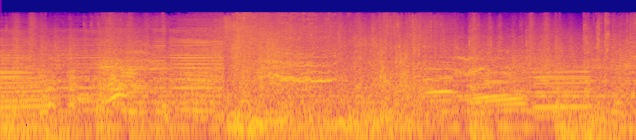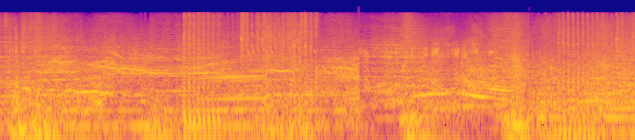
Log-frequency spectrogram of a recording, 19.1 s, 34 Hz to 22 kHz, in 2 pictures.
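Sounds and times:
rapid gunfire: 12.3s - 14.4s, 17.5s - 19.0s.

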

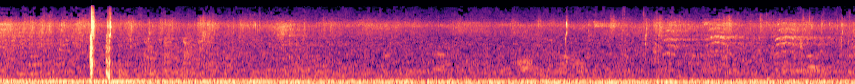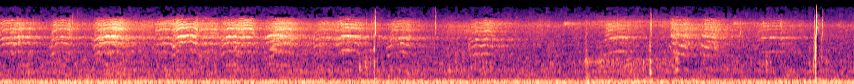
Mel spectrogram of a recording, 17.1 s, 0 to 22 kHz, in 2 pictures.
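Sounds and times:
low rumble: 0.0s - 17.0s.

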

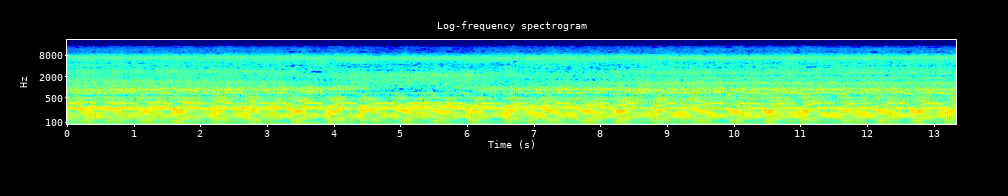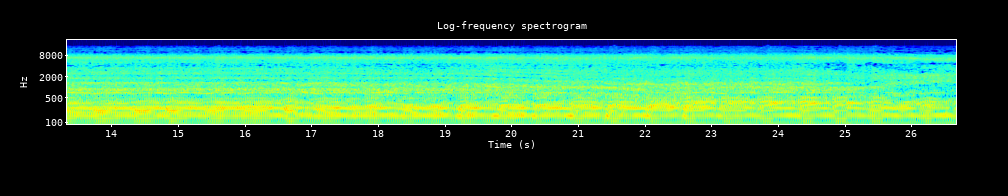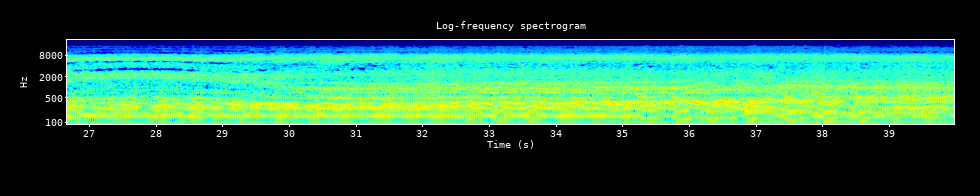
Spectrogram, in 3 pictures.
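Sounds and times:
tiller engine running: 0.0s - 39.9s
tines churning soil: 0.0s - 39.9s.

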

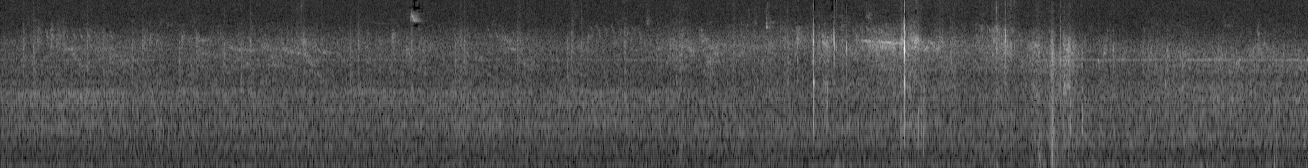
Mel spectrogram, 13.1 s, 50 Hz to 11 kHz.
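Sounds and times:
outdoor background hiss: 0.0s - 13.0s.

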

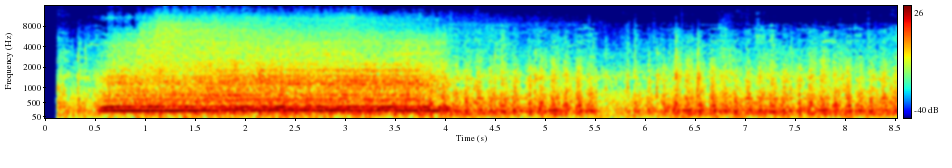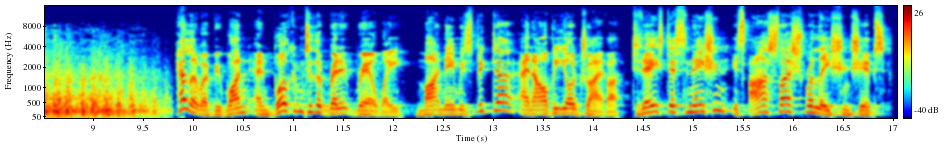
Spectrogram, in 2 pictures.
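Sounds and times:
train rattling past: 0.1s - 10.3s
steam train whistle: 0.4s - 4.2s.

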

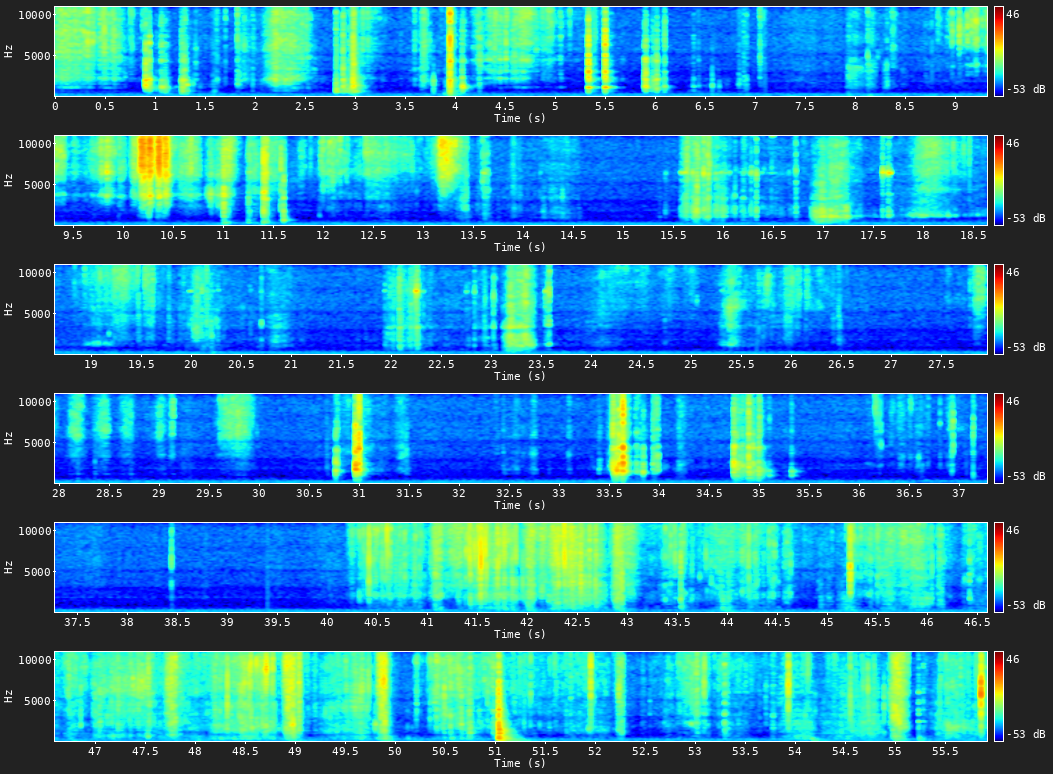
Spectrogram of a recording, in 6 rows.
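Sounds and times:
slime squishing and crinkling: 0.0s - 5.2s, 40.2s - 55.9s.

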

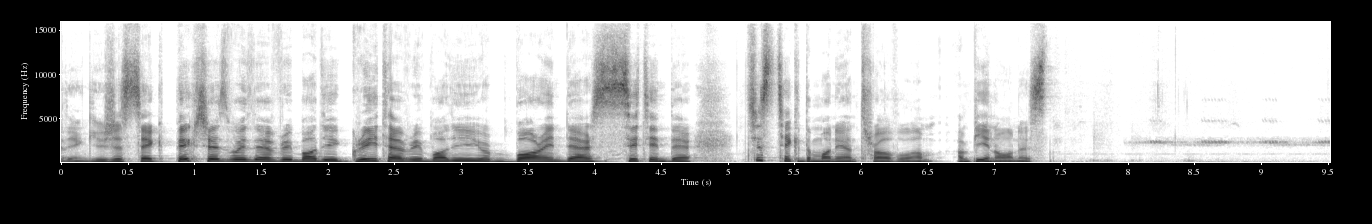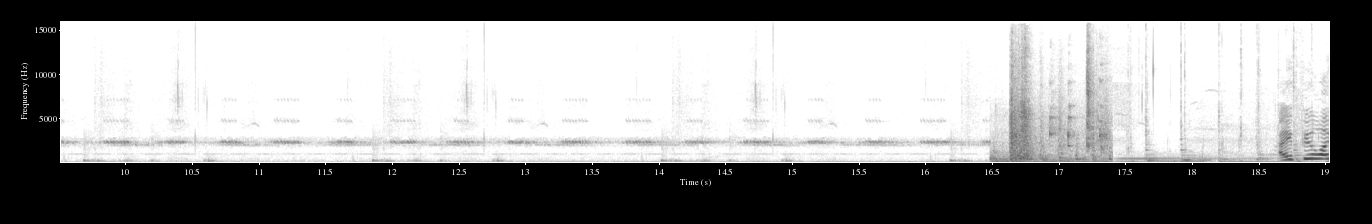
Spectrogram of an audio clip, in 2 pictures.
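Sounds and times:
crickets chirping: 7.9s - 16.6s.

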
